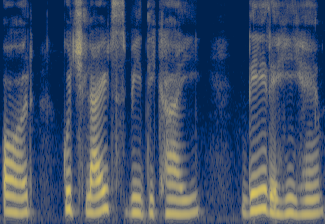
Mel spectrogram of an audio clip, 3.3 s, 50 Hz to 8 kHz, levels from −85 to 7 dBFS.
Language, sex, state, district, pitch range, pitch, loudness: Hindi, male, Himachal Pradesh, Shimla, 195-220 Hz, 200 Hz, -16 LUFS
